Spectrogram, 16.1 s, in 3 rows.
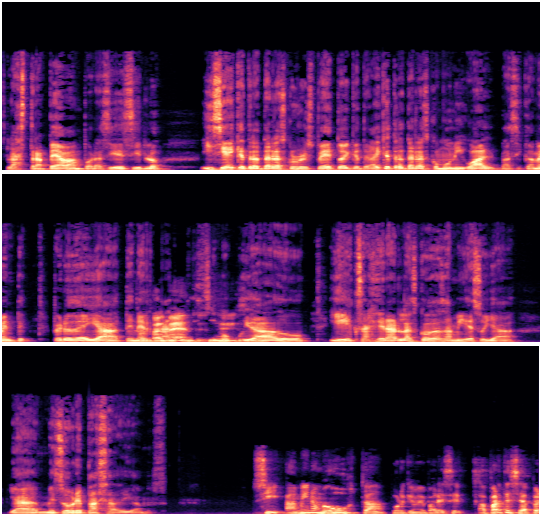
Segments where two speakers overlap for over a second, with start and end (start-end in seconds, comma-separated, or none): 6.7-8.0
